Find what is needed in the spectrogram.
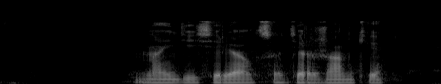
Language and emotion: Russian, neutral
